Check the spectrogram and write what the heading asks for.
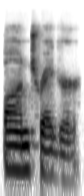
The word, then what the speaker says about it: Bontrager: The correct pronunciation of my name is Bontrager. Bontrager. It's an old Amish name, so my great grandparents were Amish.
